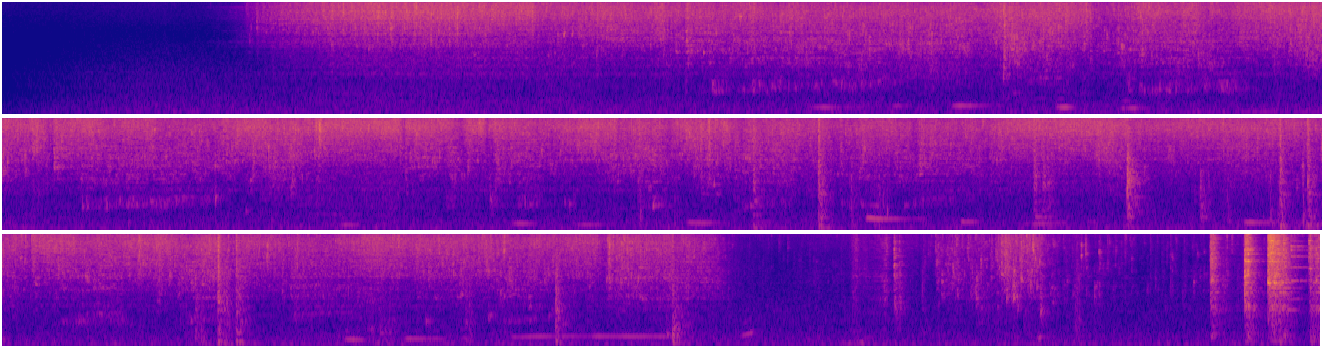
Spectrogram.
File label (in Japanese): ソファーで耳かき(右耳); 荷解きが終わってひと休み。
